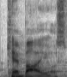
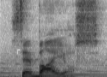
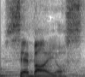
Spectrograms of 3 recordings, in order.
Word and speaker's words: Ceballos: Ceballos. The double L is like a Y, and the C is like a S. So Ceballos.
